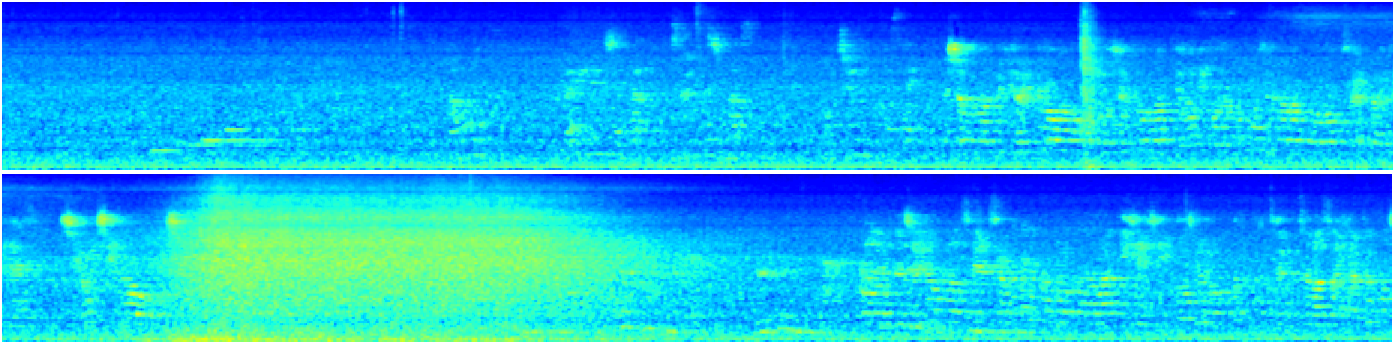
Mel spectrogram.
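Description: A train hums steadily at a platform.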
